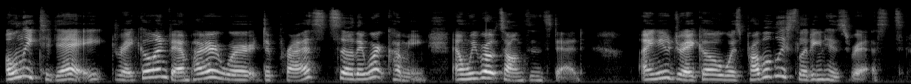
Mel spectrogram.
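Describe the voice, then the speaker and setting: A woman's voice: on the high side, expressive, moderate pace. A woman giving a mock-dramatic story reading, theatrical in delivery, with sarcastic asides. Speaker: reader of a comedic dramatic reading.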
